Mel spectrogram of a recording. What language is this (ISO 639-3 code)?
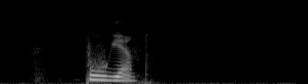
nor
